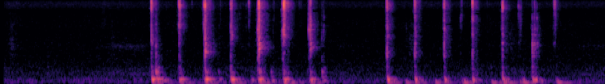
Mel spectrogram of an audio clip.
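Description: Slime being worked with a plastic spoon, giving sharp sticky clicks and pops: a quick run of about seven starting about a second and a half in, a brief pause, then about nine more.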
